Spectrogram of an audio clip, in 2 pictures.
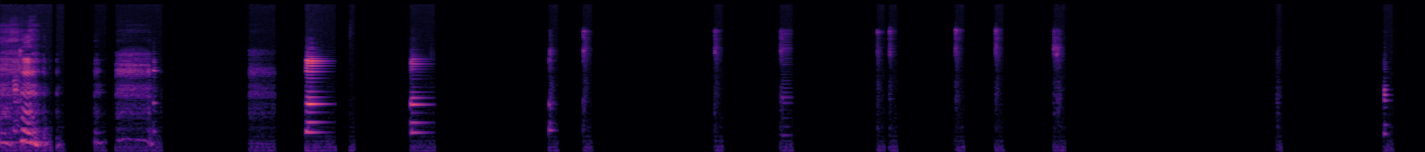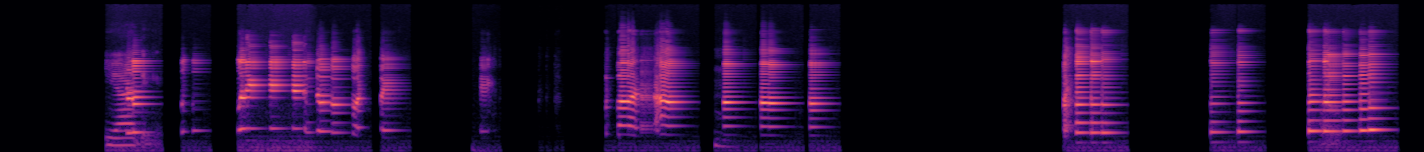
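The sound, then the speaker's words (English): A loud alarm rings in repeated bursts of rapid, shrill, pitched tones, separated by short pauses, after a stretch of faint scattered pings. “So, I mean, there's a huge alarm.”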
